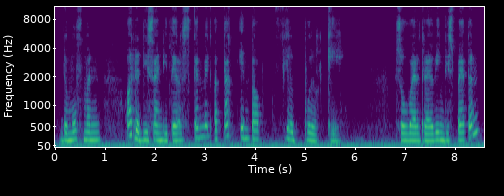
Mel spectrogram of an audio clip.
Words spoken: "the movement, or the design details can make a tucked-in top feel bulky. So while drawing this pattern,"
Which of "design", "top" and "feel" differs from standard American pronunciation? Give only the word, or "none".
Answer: design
